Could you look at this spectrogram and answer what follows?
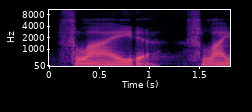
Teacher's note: we're using a fast D sound like water bottle and we're using the short schwa sound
